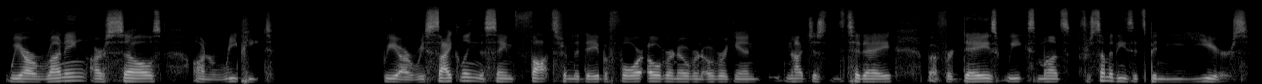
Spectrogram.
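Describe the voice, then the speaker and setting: A man hosting a solo self-help podcast from his office, talking in an energetic, emphatic and playful way. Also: medium pitch, moderate pace, no room sound. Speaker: podcast host.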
